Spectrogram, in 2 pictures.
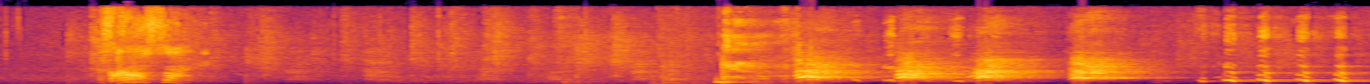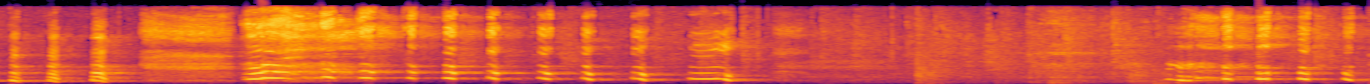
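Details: Seven-year-old dog pestered by a younger puppy at home, letting out sharp barks and bursts of whining yelps, some in quick repeated runs, while a person speaks to the dogs in the background.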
